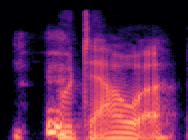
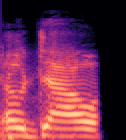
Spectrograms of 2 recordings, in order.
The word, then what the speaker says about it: Odawa: And you did a great job pronouncing it, Little Traverse Bay Band of Odawa Indians. – Odawa. Okay. – Odawa.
